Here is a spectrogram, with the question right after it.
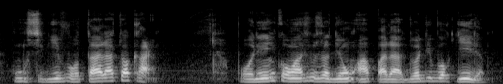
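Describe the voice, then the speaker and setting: A man speaks in a fairly high pitch. His tone is dark and mellow. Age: 60s. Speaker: saxophonist. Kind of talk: personal testimony.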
